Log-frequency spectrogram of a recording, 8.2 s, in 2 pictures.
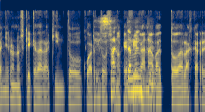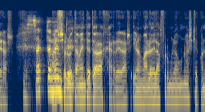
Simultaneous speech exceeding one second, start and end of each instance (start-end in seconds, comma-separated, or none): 1.9-3.2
